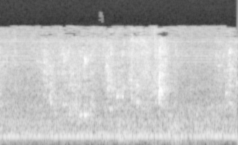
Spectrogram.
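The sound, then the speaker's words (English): Rice is rinsed in water by hand, squeezed gently and washed repeatedly until the water runs clean. The result is a soft, continuous swishing and sloshing with faint drips, steady and low throughout. “You can repeat it again till the water is clean to you. Yeah, wash it again.”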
